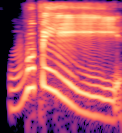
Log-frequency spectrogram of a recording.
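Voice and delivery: a whooping cry in an odd voice; gleeful shout. A narrator's reading. Grandma shooting up through the floor, shouting with glee. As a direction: whoop with joy. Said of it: "she shouted".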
